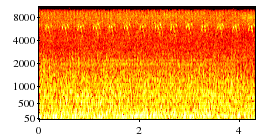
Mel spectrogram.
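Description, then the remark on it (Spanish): A helicopter carrying scientists, craftsmen and hunters to a lodge in a nature reserve flies with a loud, steady engine roar and rapid rotor chop, a broad unbroken rumble that fills the whole stretch with no voices. “Un grupo de científicos, artesanos y cazadores bajan del helicóptero en uno de los albergues de la Reserva Natural.”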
